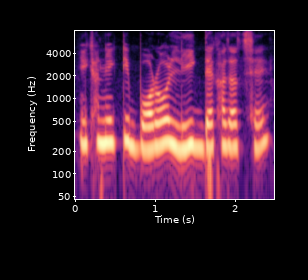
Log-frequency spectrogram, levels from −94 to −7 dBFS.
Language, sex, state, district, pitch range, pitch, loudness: Bengali, female, Tripura, West Tripura, 225-260 Hz, 240 Hz, -15 LUFS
